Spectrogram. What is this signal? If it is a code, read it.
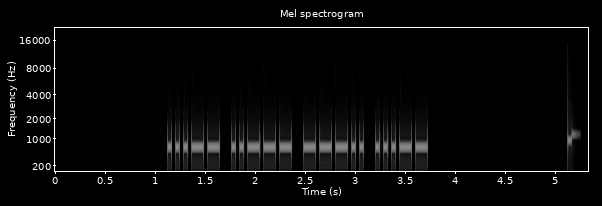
Morse code, heard as a keyed tone, about 30 wpm, 700 Hz. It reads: 3283
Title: Common Cut Numbers - 4-Digit 30wpm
